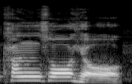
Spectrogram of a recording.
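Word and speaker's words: 感想: 발음은 칸소. 칸소라는 건 느낌. 감상의 느낌인데요. 그 감상평의 칸소.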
